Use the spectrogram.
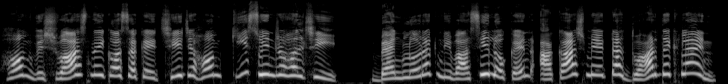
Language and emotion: Maithili, surprised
